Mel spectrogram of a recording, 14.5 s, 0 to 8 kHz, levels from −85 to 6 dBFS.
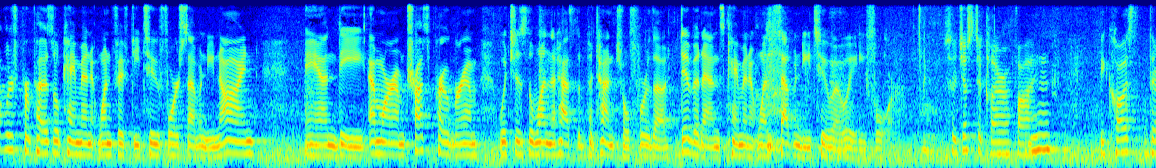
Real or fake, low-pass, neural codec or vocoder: real; 7.2 kHz; none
